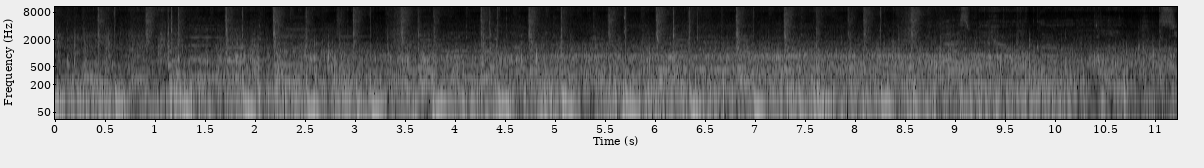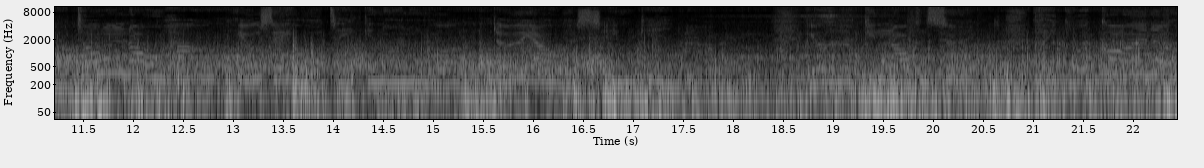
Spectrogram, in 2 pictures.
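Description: Skateboard wheels rolling over tiled paving with a steady rumble and many sharp clicks, under background music.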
